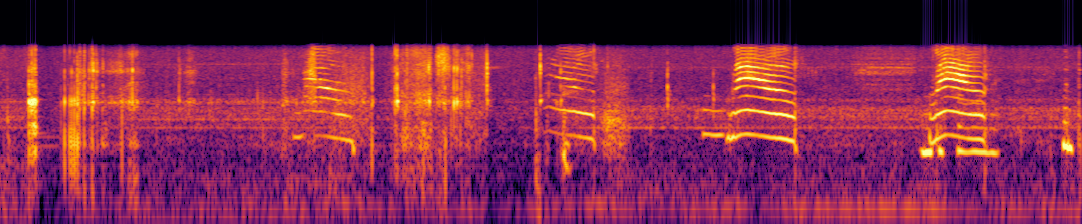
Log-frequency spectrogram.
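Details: Two domestic cats travelling in a car on the way to the vet, giving several drawn-out, wavering meows at irregular intervals, with car rumble, clicks and a man's brief remarks.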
